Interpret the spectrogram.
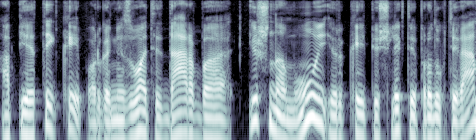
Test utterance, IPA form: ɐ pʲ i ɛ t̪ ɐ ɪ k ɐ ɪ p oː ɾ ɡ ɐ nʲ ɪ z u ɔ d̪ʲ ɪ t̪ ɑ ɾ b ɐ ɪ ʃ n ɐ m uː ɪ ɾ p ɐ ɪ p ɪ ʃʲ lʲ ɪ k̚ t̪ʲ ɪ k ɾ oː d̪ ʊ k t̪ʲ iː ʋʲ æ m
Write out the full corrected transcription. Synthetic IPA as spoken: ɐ pʲ i ɛ t̪ ɐ ɪ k ɐ ɪ p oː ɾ ɡ ɐ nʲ ɪ z u ɔ t̪ʲ ɪ d̪ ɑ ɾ b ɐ ɪ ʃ n ɐ m uː ɪ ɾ k ɐ ɪ p ɪ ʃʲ lʲ ɪ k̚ t̪ʲ ɪ p ɾ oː d̪ ʊ k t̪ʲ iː ʋʲ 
